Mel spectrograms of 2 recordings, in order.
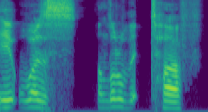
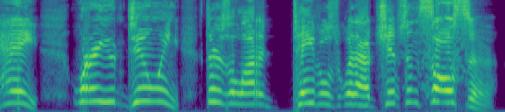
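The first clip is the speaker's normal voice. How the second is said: mad, raised, high-pitched voice; 10 semitones higher, 4 dB louder than usual. Retelling a man who came back to where they were cleaning menus: retelling a raised voice. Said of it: "but he raised his voice".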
